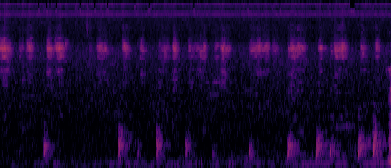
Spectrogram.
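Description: Chalk or marker tapping and scratching across a board in a chemistry lesson, a quick irregular series of short strokes, faint and close, with a voice speaking over part of it.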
